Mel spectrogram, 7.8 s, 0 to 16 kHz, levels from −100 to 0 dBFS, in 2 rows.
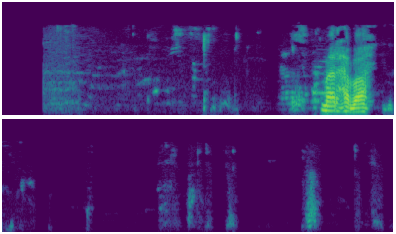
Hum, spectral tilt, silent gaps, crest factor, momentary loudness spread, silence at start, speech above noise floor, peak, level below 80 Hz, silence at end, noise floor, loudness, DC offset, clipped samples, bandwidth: none; -7 dB/octave; 6.70-6.75 s; 26 dB; 30 LU; 2.9 s; over 72 dB; -2 dBFS; -64 dBFS; 0.8 s; under -90 dBFS; -18 LUFS; under 0.1%; under 0.1%; 7.6 kHz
